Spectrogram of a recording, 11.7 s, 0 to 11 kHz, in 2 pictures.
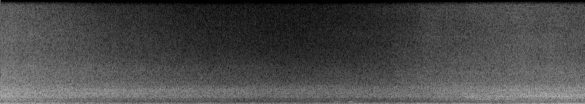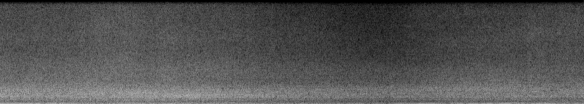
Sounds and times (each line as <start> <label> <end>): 0.0 very dense trafic on the local highway 11.6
